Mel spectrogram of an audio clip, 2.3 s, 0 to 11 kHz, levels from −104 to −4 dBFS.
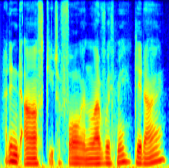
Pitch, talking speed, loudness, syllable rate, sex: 115 Hz, 320 wpm, -17 LUFS, 5.9 syllables/s, male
